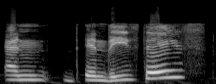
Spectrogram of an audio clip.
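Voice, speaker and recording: Woman, mid-pitch, hesitant casual talker, dry close mic with faint music. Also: lively intonation, extremely slow, smooth, dry recording. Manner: conversational, hesitant, many fillers. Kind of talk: casual chat.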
